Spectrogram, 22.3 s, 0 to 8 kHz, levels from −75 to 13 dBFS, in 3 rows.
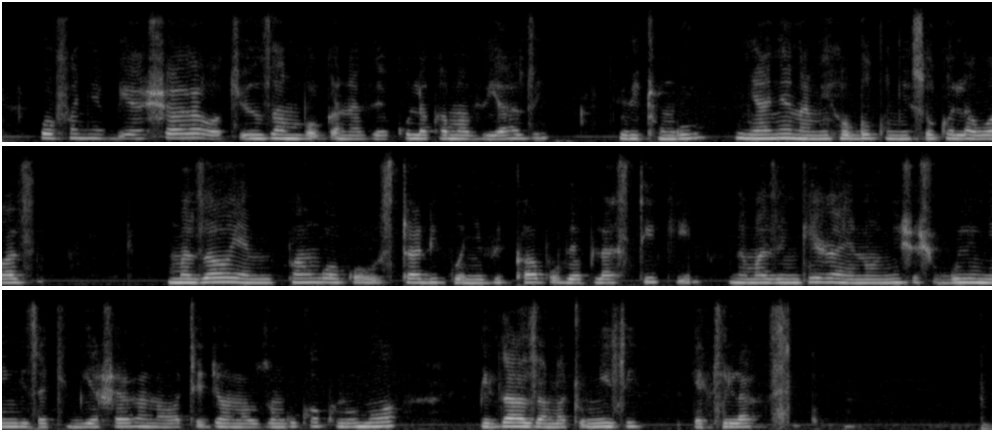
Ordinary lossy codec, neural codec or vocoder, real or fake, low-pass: Opus, 32 kbps; autoencoder, 48 kHz, 128 numbers a frame, DAC-VAE, trained on Japanese speech; fake; 7.2 kHz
